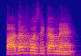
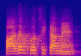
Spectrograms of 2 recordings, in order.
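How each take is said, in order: Both takes have the same delivery.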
